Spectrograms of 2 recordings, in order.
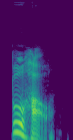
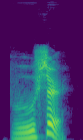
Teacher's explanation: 不 turns into boo. That is, it changes from fourth tone to second tone, when used alongside another falling tone or fourth tone. Thus we say 不好, but 不是.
